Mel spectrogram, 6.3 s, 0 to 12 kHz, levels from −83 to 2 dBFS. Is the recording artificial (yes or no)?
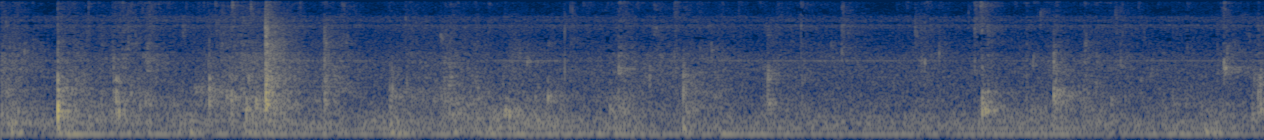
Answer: no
